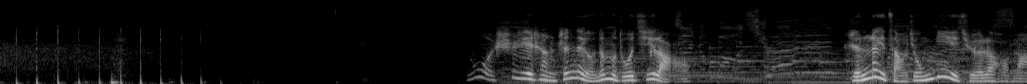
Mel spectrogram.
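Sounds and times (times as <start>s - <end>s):
hands clapping: 0.0s - 2.3s
speech: 4.9s - 7.1s, 8.5s - 10.2s.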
